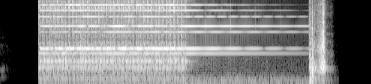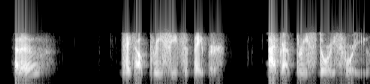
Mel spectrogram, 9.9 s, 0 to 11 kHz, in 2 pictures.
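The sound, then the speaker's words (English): A telephone bell rings loudly and steadily for about two seconds, then stops; a sharp clack follows, and a voice begins speaking in short bursts. This reenacts a phone call received by Bill Gibbons, managing director of the Gaffney Ledger newspaper, in Gaffney, South Carolina, on February 8th, 1968. “Bill Gibbons, a managing director for the local paper called the Gaffney Ledger, receives a phone call.”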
